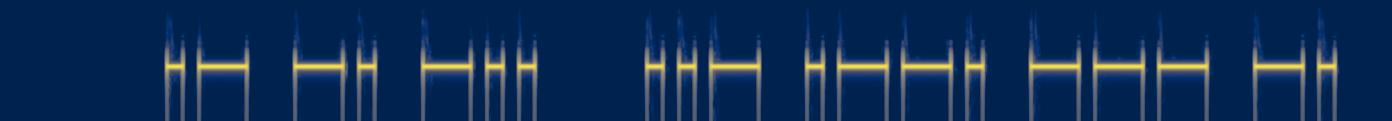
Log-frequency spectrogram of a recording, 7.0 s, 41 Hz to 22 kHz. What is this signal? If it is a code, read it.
Morse code, heard as a keyed tone, about 15 wpm, 700 Hz. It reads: AND UPON
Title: Sentences from Top 1100 Words 15wpm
